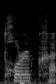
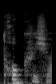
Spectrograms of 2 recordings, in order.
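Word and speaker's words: talk: 잘 아시는 단어입니다 자 이렇게 l 발음이 안 돼요 톨 크 아니고요 포크 입니다 터크 우리 tv 에 토크쇼 아자의 토크쇼에 그 토크 입니다 이야기한 것 토크 어바웃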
